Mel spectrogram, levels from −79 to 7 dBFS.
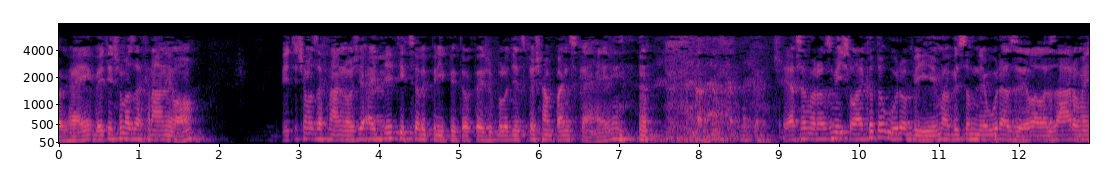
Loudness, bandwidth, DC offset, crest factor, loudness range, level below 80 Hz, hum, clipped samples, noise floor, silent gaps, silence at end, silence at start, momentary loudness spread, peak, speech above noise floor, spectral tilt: -29 LUFS; 6.2 kHz; under 0.1%; 18 dB; 3 LU; -56 dBFS; none; under 0.1%; -61 dBFS; none; 0 s; 0 s; 5 LU; -12 dBFS; 32 dB; -5 dB/octave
